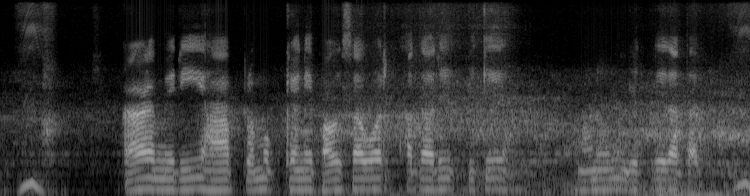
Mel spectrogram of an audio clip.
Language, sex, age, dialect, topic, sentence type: Marathi, male, 31-35, Southern Konkan, agriculture, statement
